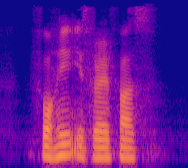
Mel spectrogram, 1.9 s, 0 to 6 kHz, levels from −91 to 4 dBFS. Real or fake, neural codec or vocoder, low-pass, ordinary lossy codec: fake; autoencoder, 48 kHz, 32 numbers a frame, DAC-VAE, trained on Japanese speech; 5.4 kHz; AAC, 24 kbps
